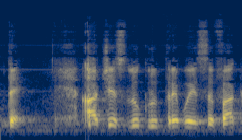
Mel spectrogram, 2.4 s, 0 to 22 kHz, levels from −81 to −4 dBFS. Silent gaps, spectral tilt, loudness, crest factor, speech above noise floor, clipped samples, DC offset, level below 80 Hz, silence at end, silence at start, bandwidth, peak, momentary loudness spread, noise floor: none; -1.5 dB/octave; -22 LUFS; 20 dB; 19 dB; under 0.1%; under 0.1%; -88 dBFS; 0 s; 0.05 s; 13 kHz; -2 dBFS; 8 LU; -41 dBFS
